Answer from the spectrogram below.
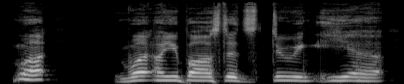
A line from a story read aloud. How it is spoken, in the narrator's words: He rasped, breathing hard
